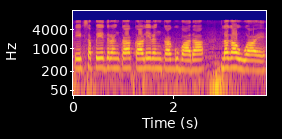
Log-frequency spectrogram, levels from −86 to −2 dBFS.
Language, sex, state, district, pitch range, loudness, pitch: Hindi, female, Haryana, Jhajjar, 225-255 Hz, -12 LUFS, 245 Hz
